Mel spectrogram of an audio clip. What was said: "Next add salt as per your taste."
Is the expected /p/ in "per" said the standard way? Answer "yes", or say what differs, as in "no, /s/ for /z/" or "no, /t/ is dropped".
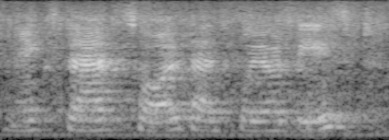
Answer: no, /f/ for /p/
